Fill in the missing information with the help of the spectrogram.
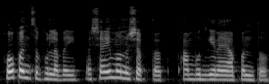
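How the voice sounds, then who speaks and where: A woman's voice: fairly high pitch, fast talker, a little mellow, dry recording, clean studio sound, close to an everyday voice. A woman voicing a gossipy, impatient village housewife in a cartoon comedy, with a Vidarbha Marathi accent. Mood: impatient, grumbling.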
